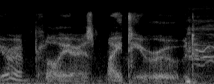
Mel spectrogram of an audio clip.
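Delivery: very hushed whisper. Voicing an old traveler leaning toward Nina: whispering. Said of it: "and whispers".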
